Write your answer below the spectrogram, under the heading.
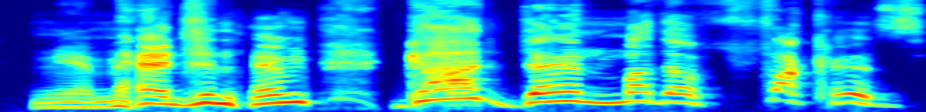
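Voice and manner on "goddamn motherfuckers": put-on angry Indian accent, much higher pitch. Imagining Satya Nadella getting the news in his office, mock-angry Satya Nadella impression. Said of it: "in his little Indian accent".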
